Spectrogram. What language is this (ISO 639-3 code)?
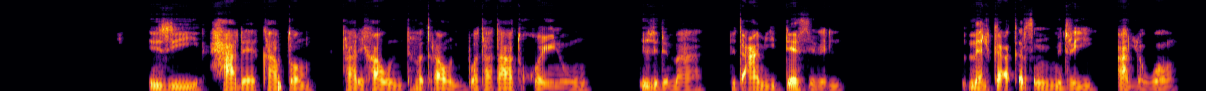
tir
